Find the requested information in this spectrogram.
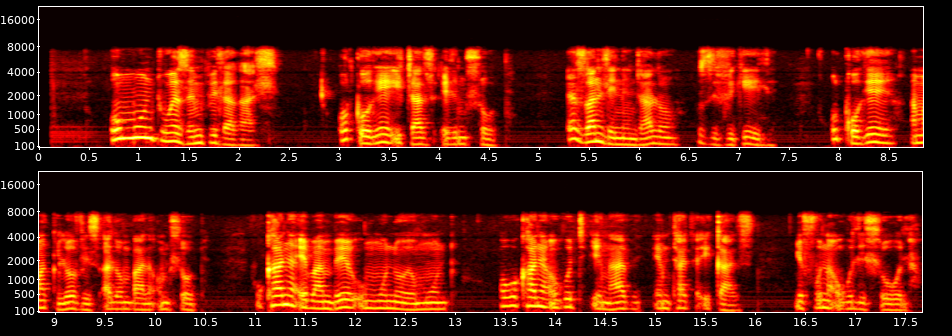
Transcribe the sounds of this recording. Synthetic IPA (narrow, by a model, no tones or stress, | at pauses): umuntʼuwɛzempʼilaɣaɬɛ̥ | ɔɡ͡ǃʱɔɣɛḭd̥ʒ̥ʱazielim̩ɬɔːpʰɛ̥ | ɛzand͡ɮʱenind͡ʒʱalɔ | uziviɣɛlɛ | uɡ͡ǃʱɔɣɛamaɡ̥ʱilovisia̰lom̩βala̰ʔo̰m̩ɬɔːpʰɛ̥ | ɣukʰaɲaʔɛβambʱɛṵmunɔwomuntʼu̥ | oɣukʰaɲaʔuɣutʰi̥ɛŋaβɛem̩tʰatʰaʔḭɡ̥ʱazi | efuna̰ʔṵɣuliɬɔːla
